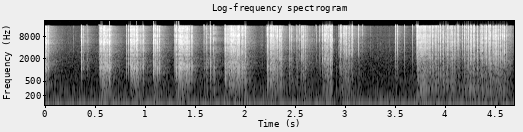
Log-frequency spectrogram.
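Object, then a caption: Nylon hook-and-loop strap. Gloved fingers grip a purple nylon hook-and-loop (velcro) strap that is crossed over itself and rip the fastened sections apart. The result is a series of short, bright, crackling tears separated by brief pauses, ending in a longer sustained rip.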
